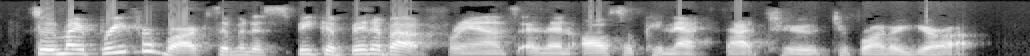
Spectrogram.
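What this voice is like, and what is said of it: American English accent. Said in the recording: “as a non-European, maybe obviously from the accent, and as a U.S. citizen”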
